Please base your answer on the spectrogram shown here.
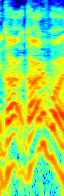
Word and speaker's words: Gardevoir: Tap your hip to the syllables. It's GARDEVOI.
